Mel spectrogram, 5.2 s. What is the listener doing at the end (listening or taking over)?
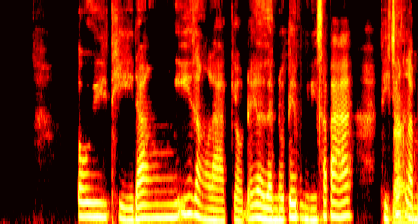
listening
